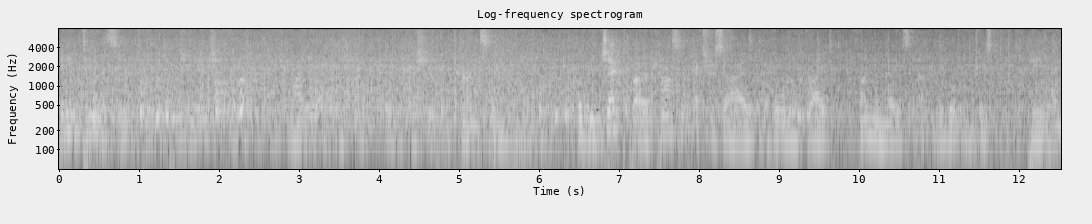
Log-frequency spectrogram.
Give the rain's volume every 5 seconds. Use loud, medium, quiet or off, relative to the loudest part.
loud, loud, medium.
